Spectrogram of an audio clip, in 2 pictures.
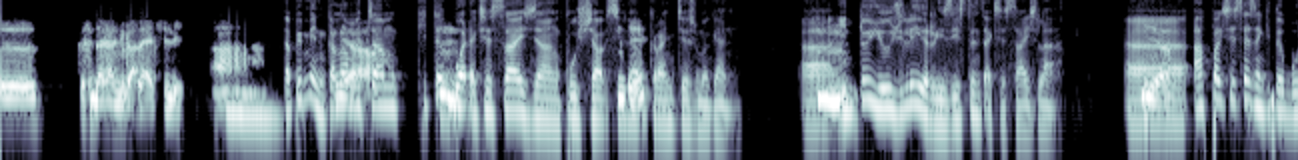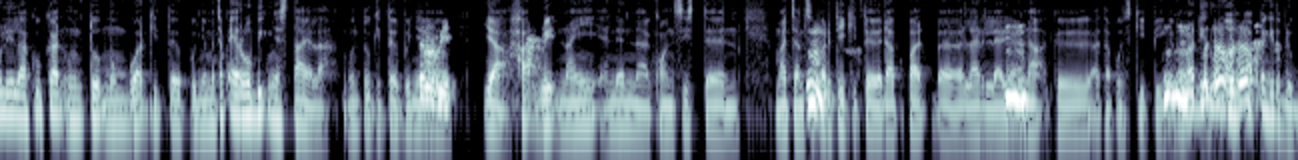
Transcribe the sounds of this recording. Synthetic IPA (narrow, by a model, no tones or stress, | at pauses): ə | kəsədaɾand͡ʒuɡa̰ʔla̰hɛk̚t͡ʃuli | a̰t̪apimɛ̃nkalamat͡ʃamkʰit̪əbuat̪̚ɛk̚səsajs̬jaŋpuʃap̚sidakəɾaɲt͡ʃəs̬muəkan | ʔəit̪ujuʒəliɾizist̪ə̃nsɛ̰k̚səsajslah | ʔəaʔapaɛk̚səsajs̬jaŋkit̪əbolɛhlakukanunt̪ʊk̚mə̃mbuat̪̚kit̪əpuɲamat͡ʃamɛɾobik̚ɲɲãst̪ajlːahṵnt̪ʊkit̪əpuɲabi | jahat̪̚rɛt̪̚nãɪt̪̚ɛ̰̃ndɛnəkɔnsist̪ən | mat͡ʃamsəpərt̪ikit̪ədapat̪̚əlaɾilaɾanã̰ʔkəa̰t̪awpʊnskipiŋkkalawdiəɾulmaapajaŋkit̪əbolɛhbuat̚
